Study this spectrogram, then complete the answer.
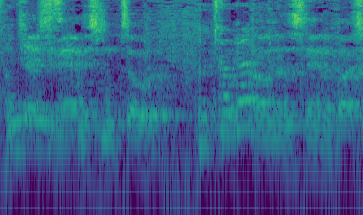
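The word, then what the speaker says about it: Mutota: Miss Mutoda. Mutoda? I don't understand about your phonetics or how you pronounce words. Mutoda. Mutoda? Not Mutada. I thought you had told me it was M-U-T-A-T-A. No, M-U-T-O-T-A.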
